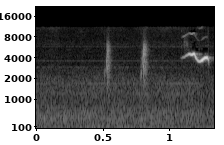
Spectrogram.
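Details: Blyth's reed warbler song fragment in Wola, Warsaw, Poland, near the West railway station: two short, dry, mid-pitched notes a quarter-second apart, then a higher, clearer slurred whistle, over faint background hiss.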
